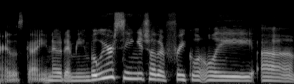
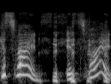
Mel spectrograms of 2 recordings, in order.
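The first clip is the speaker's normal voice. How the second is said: high nervous it's fine; high-pitched repeat; 10 semitones higher than usual. Retold or imitated. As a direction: squeak it twice as if calming yourself. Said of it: "the pitch in my voice went up".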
